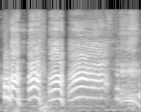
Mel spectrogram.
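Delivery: high nervous giggle breaking out; nervous laughter. Real, not acted. Caller on a prank call laughs at his own nerves. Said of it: "ahora me río por los nervios que tengo".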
